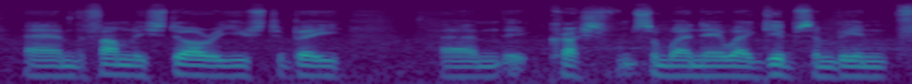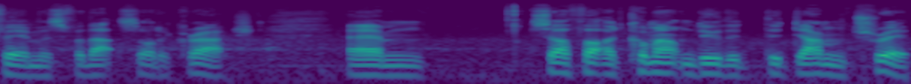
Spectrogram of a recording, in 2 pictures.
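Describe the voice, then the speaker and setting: Fairly low-pitched, a man with a Yorkshire accent talks at a fairly quick pace. His intonation is monotone and flat, while his loudness swings widely. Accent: Yorkshire (Hull). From northern England, Hull area. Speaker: charity motorcycle rider. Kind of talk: interview. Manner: halting, many fillers.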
